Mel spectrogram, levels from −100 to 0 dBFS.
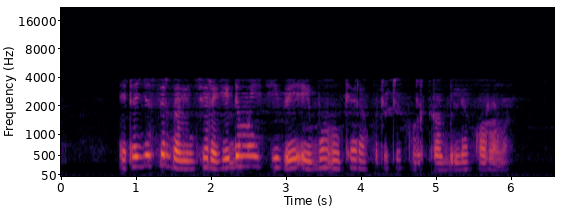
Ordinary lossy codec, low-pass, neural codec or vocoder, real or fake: AAC, 16 kbps; 7.2 kHz; none; real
